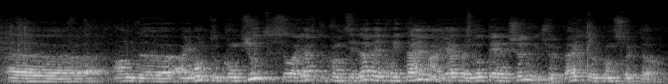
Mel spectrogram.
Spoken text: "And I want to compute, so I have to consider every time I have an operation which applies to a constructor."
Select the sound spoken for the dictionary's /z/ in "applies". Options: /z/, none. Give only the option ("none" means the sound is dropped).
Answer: none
